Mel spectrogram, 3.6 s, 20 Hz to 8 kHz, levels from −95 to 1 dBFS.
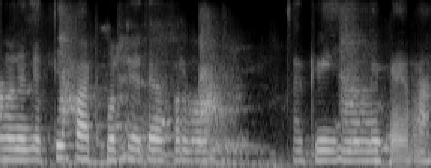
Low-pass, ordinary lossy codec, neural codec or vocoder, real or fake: none; none; codec, 16 kHz, 2 kbps, X-Codec, HuBERT features, trained on general audio; fake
